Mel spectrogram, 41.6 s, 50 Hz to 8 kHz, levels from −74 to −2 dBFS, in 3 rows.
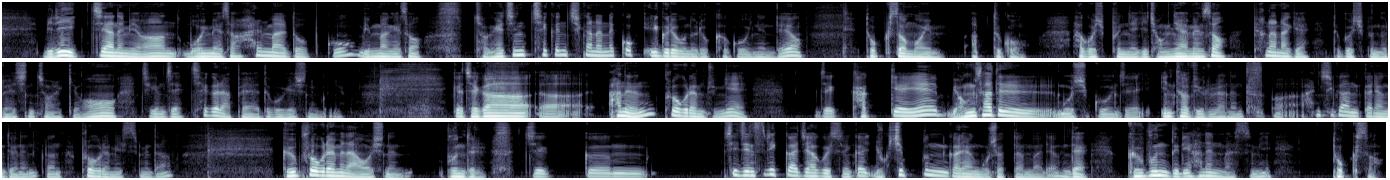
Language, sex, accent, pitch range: Korean, male, native, 105-140 Hz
